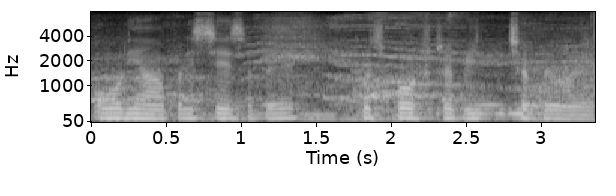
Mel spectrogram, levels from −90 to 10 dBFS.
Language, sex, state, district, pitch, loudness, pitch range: Hindi, male, Uttar Pradesh, Shamli, 120 Hz, -18 LUFS, 115-125 Hz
